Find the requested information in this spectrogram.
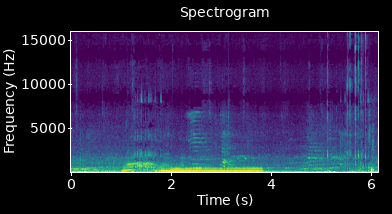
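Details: Friendly stray cat on an Istanbul street, talking to a person: a long, drawn-out, wavering meow with rich harmonics lasting about two and a half seconds, over a steady low background hum.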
